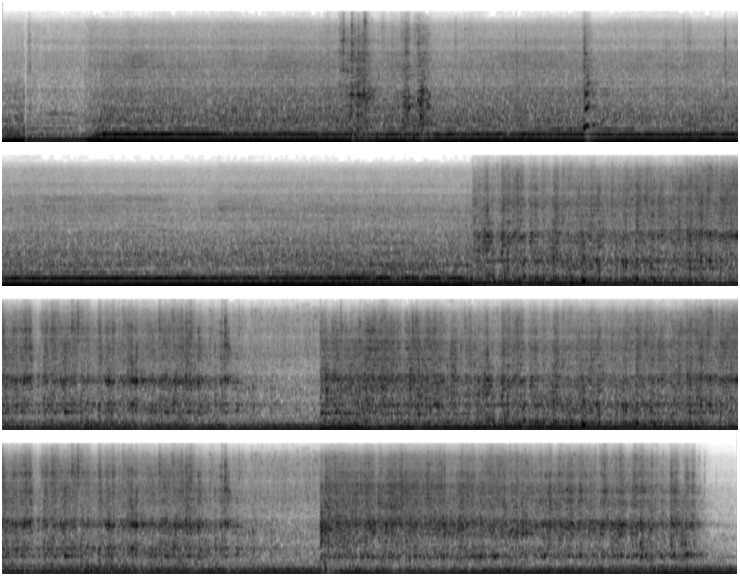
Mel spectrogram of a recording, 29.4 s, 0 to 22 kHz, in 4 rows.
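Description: Avant 635 articulated mini loader's engine running steadily under work. The engine note changes abruptly a little under halfway through and shifts again later on.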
